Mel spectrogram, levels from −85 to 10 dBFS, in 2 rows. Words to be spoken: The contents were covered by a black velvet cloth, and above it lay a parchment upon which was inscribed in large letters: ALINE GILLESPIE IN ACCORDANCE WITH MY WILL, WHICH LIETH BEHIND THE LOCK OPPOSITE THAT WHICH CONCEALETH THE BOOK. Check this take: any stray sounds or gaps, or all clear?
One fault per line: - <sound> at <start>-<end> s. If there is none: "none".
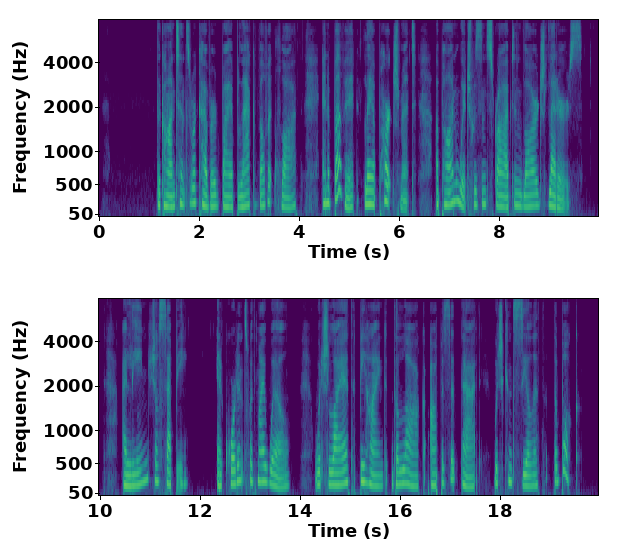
none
